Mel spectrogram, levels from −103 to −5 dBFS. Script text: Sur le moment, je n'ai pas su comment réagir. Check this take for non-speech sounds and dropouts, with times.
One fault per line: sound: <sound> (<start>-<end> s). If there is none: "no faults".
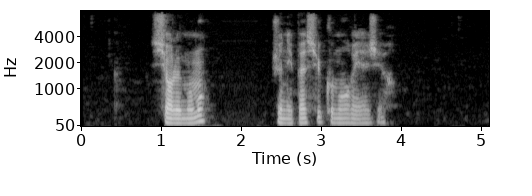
no faults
